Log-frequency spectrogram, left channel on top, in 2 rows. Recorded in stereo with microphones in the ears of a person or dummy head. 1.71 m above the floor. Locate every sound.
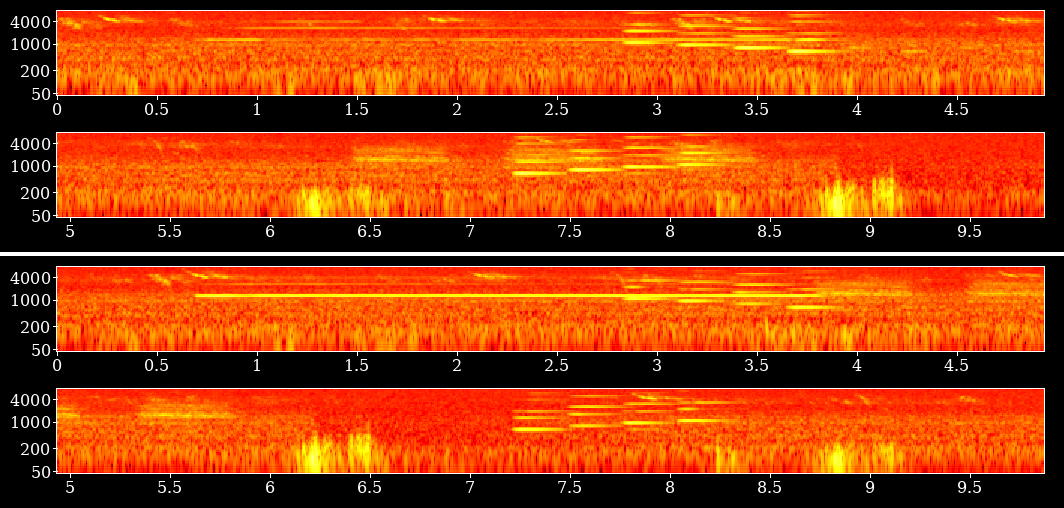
0.7 s a flute: 40° right (ahead or behind), 1.6 m
2.8 s a ringtone: 15° left (ahead or behind), 5 m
